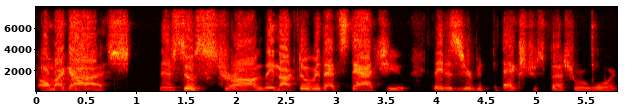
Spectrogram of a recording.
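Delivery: normal talking voice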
